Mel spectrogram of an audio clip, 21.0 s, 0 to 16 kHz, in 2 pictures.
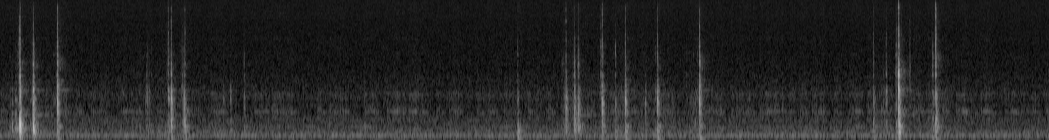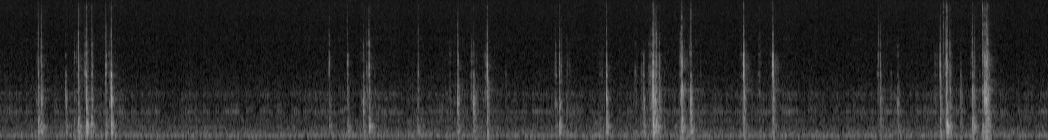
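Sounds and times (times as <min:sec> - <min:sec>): mechanical keyboard key clicks: 0:10.9 - 0:11.7, 0:16.1 - 0:18.3.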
